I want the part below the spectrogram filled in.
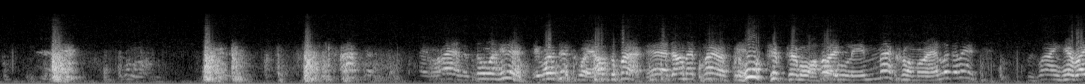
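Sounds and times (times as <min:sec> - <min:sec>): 
door being broken down with heavy booming crashes: 0:02.0 - 0:04.0
speech: 0:04.6 - 0:10.8.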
